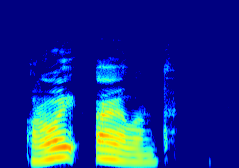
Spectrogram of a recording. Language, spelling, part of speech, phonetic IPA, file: Russian, Род-Айленд, proper noun, [ˌroˈd‿ajɫɛnt], Ru-Род-Айленд.ogg
- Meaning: Rhode Island (the smallest state of the United States)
